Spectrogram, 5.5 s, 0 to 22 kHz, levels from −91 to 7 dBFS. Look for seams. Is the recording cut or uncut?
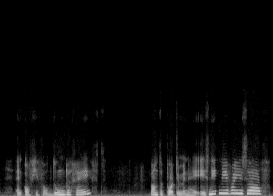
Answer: uncut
